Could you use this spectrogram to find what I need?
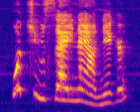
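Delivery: high, mocking, goading, jeering taunt. A man speaks to the narrator's humiliated cousin: taunting. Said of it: "Taunted Stuart".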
